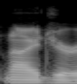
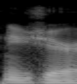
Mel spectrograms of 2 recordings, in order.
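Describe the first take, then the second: First: The name is pronounced in an English way. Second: The name is pronounced in a French way. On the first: The speaker calls it wrong. "it's not Niger" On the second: The speaker calls it right. "That's the right way to say it. That's the French way to say it"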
